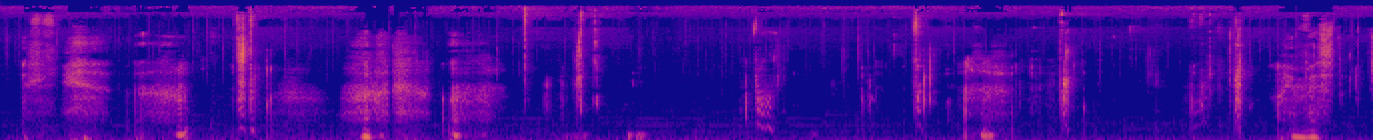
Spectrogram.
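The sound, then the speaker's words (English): Kissing while making out: soft, wet lip smacks and moist clicks come in irregular bursts, mixed with breaths and a quiet whispering voice, all fairly faint. “In that case, I would just like to make out for a bit, to be honest.”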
